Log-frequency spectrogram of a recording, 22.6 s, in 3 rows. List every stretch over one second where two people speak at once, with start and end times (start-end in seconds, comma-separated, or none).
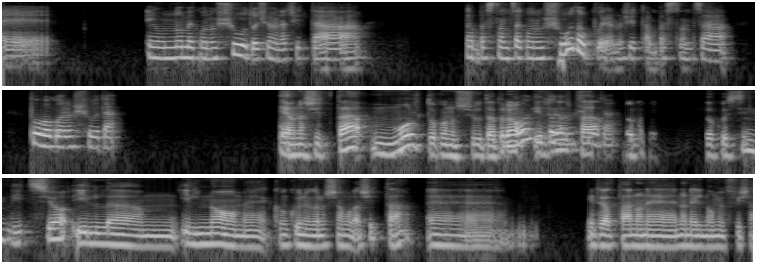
12.5-13.8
